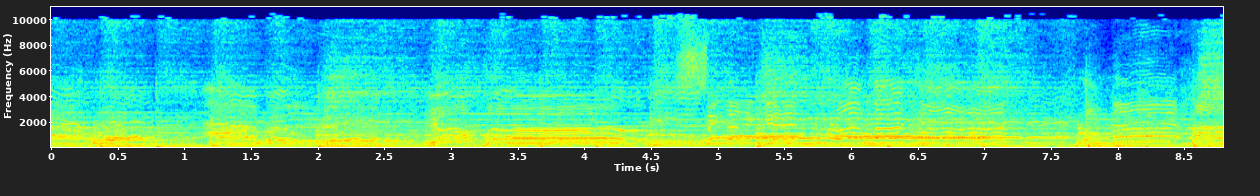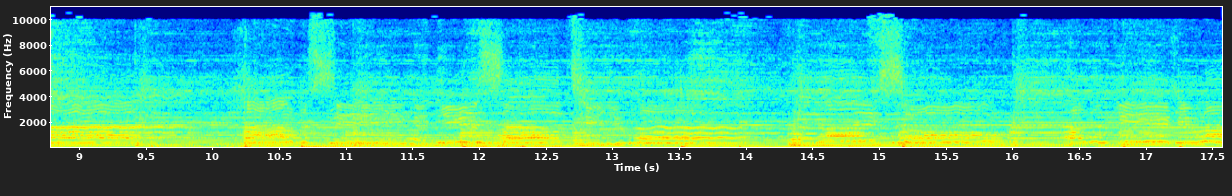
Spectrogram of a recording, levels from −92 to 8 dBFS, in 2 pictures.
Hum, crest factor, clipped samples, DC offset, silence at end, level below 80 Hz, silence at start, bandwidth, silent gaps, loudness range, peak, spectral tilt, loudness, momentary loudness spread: none; 16 dB; under 0.1%; under 0.1%; 0 s; -36 dBFS; 0 s; 11 kHz; none; 2 LU; -8 dBFS; -4.5 dB/octave; -23 LUFS; 5 LU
